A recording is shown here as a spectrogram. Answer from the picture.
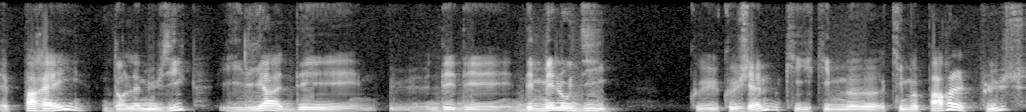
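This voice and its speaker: With a Moroccan accent, a man speaks at a very slow pace and a medium pitch. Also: ordinary pitch variation, very clean recording, silent background. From Morocco. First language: Moroccan Arabic (speaking French). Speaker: singer and mime performer. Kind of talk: interview testimony. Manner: halting, many hesitations.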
